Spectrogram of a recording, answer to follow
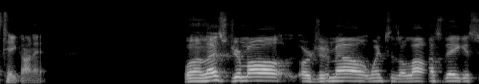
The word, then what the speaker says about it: Jermell: It's Jermell. Jermell. Because he has a twin brother who's Jermall.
